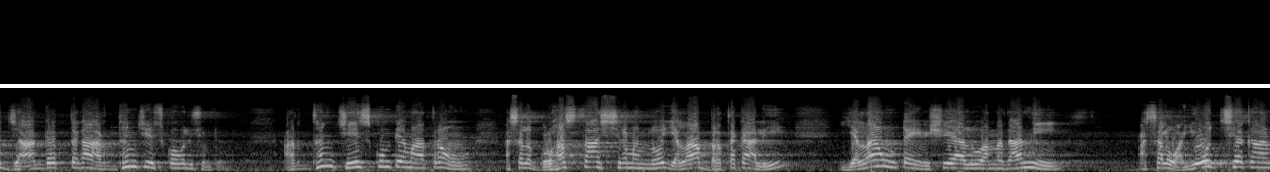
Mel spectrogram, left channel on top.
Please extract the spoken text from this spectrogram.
జాగ్రత్తగా అర్థం చేసుకోవలసి ఉంటుంది. అర్థం చేసుకుంటే మాత్రం అసలు గృహస్థాశ్రమంలో ఎలా బ్రతకాలి, ఎలా ఉంటాయి విషయాలు అన్నదాన్ని అసలు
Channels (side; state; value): left; silent; digital silence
